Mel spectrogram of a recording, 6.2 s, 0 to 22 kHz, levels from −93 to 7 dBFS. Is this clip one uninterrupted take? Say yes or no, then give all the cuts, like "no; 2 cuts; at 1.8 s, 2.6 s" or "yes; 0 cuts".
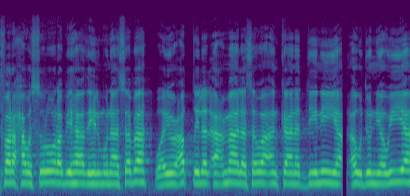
no; 2 cuts; at 2.3 s, 5.2 s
